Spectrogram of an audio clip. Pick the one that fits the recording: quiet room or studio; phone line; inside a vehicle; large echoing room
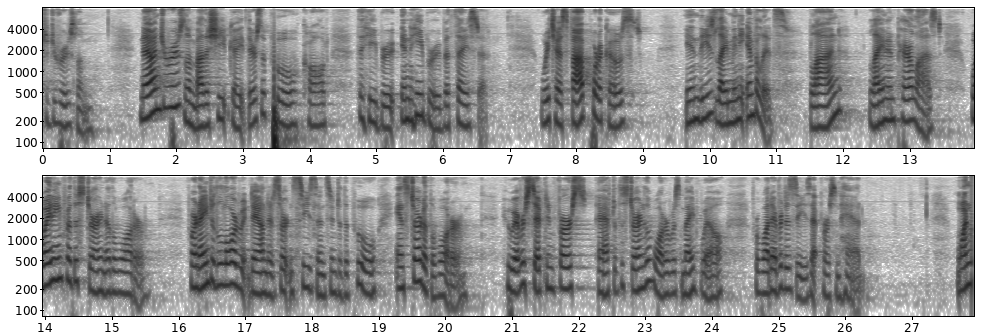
large echoing room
